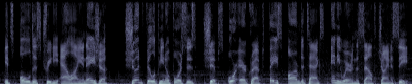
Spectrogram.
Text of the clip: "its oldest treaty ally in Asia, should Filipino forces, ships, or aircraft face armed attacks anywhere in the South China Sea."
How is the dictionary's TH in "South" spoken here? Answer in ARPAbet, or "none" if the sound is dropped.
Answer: TH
